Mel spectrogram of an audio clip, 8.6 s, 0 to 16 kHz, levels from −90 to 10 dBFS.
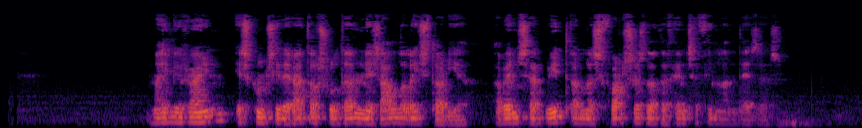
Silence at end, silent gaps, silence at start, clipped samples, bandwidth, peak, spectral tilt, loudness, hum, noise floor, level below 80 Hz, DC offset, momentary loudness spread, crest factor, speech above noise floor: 0.65 s; none; 1.5 s; under 0.1%; 11.5 kHz; -14 dBFS; -3.5 dB/octave; -33 LUFS; none; -70 dBFS; -66 dBFS; under 0.1%; 11 LU; 22 dB; 36 dB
